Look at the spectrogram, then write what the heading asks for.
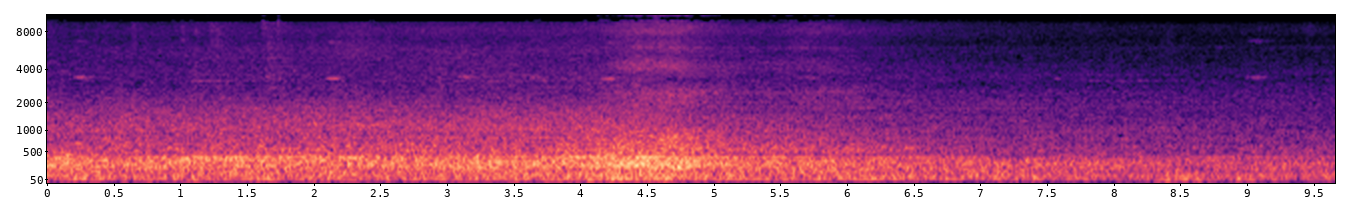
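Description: A train passing on the tracks, a continuous low noise that swells about halfway through and then slowly fades.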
